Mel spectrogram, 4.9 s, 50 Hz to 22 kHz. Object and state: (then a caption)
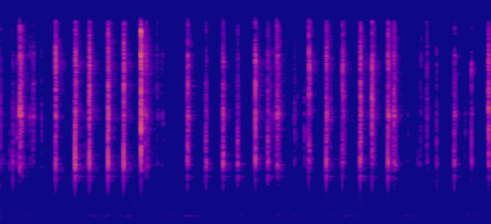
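Plastic fidget cube. A small multicolored plastic fidget cube with buttons, a yellow wheel and a switch is held in the hands while fingertips click the buttons and flick its parts. Around 25 sharp, bright, dry clicks come in an uneven, rapid patter like typing on a keyboard, each dying away instantly with almost no low end.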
